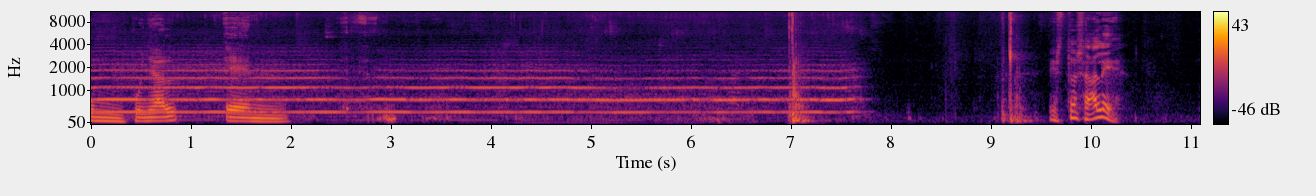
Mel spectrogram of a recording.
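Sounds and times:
steady pitched tone: 0.0s - 7.9s.

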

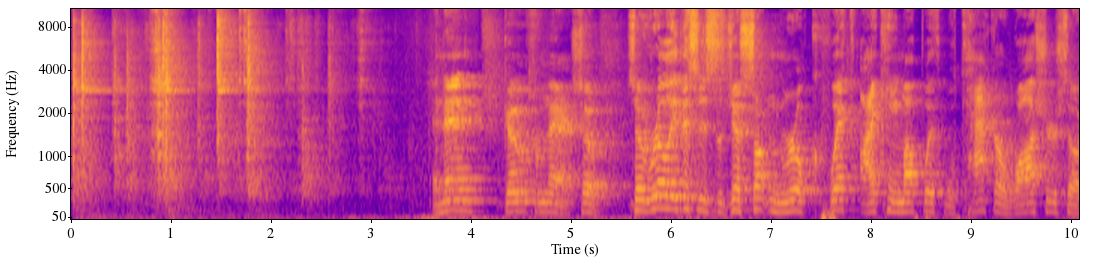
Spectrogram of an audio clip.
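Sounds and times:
metal tubing clanking: 0.0s - 3.2s.

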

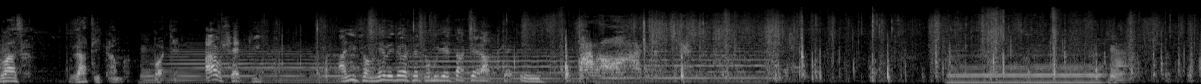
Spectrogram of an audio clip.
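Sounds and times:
music with long held notes: 1.4s - 7.9s, 9.5s - 11.3s
footsteps crunching dry leaves: 2.2s - 12.0s.

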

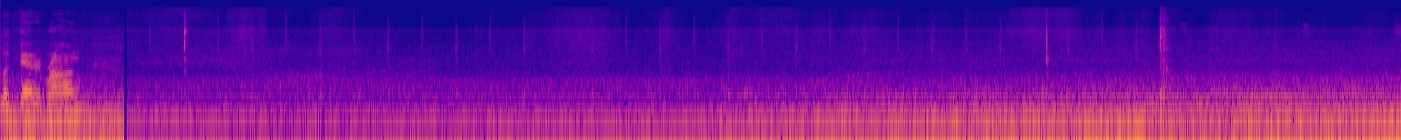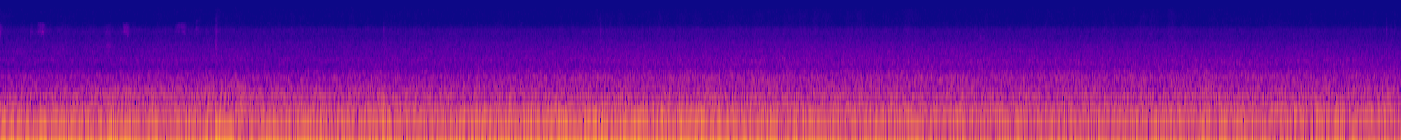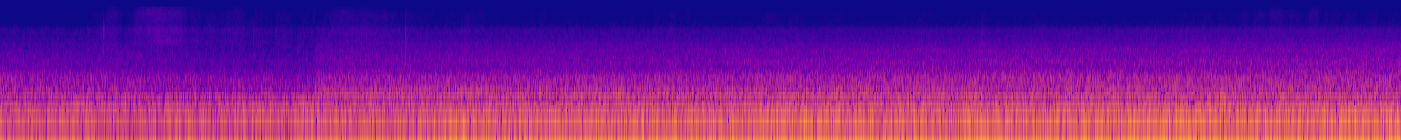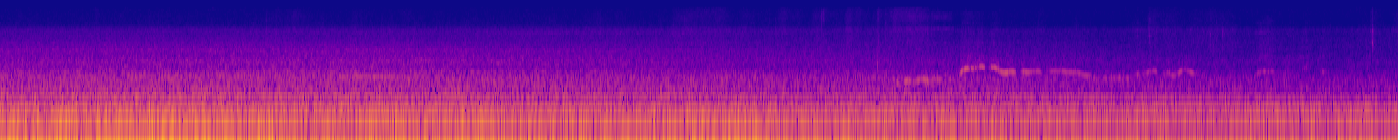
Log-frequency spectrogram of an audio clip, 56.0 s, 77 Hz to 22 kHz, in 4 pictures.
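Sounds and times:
car engine and tyre rumble: 0.0s - 56.0s.

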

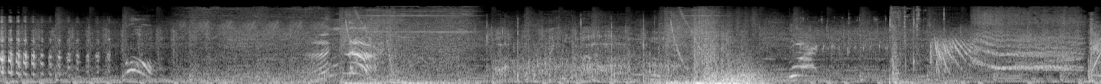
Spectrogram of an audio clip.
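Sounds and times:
cartoon background music: 0.0s - 11.0s
crash sound effects: 6.4s - 7.8s.

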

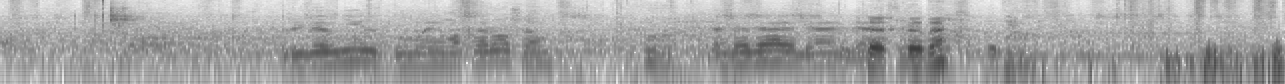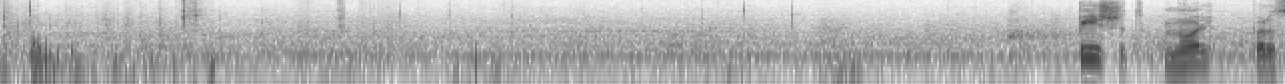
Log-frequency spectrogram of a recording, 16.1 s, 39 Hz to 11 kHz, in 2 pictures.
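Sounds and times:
rustling: 0.0s - 9.3s
faint steady hum: 0.0s - 16.0s
outdoor air noise: 0.0s - 16.0s.

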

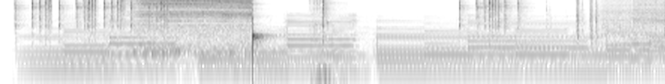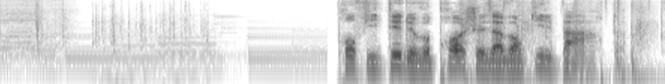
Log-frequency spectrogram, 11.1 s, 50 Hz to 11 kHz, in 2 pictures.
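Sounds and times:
background music with held notes: 0.1s - 8.3s.

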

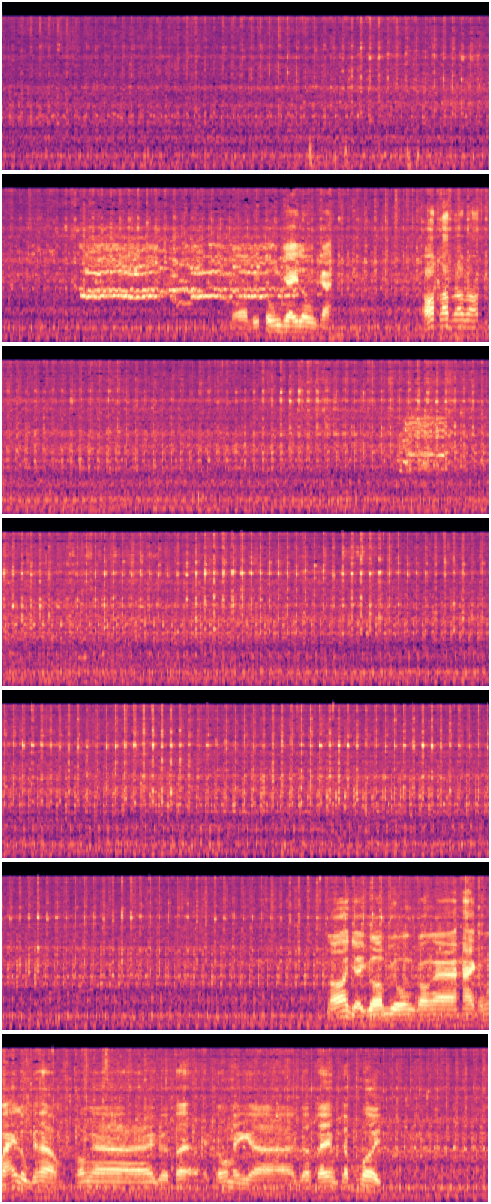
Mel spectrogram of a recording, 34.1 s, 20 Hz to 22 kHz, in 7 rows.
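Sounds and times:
diesel engines chugging: 0.0s - 34.0s.

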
